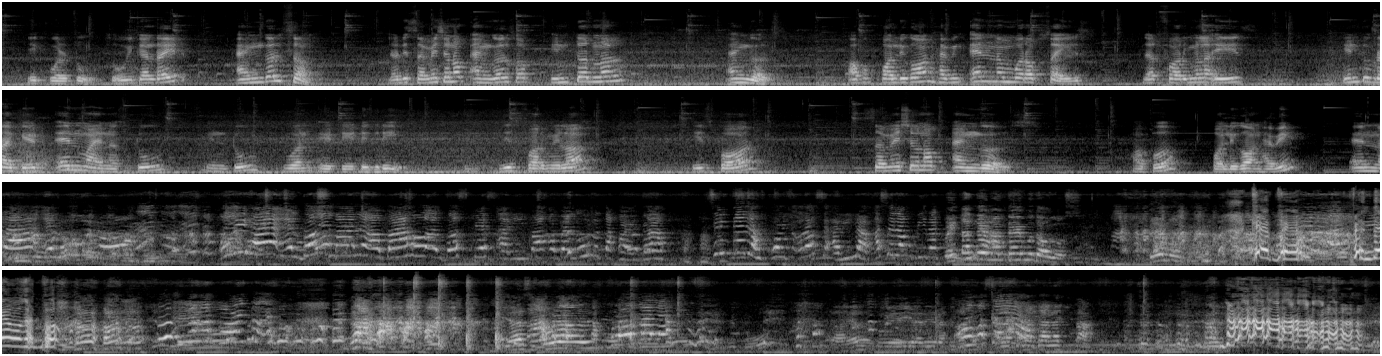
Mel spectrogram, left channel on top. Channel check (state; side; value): different; both; correlation 0.00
